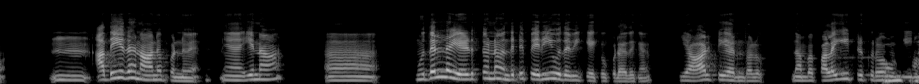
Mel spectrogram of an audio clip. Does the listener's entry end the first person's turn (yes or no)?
no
